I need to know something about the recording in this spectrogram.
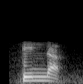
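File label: "tindak", Indonesian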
